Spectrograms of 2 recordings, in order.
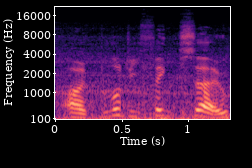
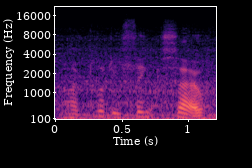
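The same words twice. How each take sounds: First: "I bloody think so" said loud with a falling end; loud and sure, "I bloody think so" ending down. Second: "I bloody think so" said much softer, stress on "bloody"; hushed "I bloody think so" with "bloody" pressed; quiet. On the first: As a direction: punch out "I bloody think so" with full voice. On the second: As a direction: drop to a soft "I bloody think so", leaning on "bloody". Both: Shown as a demonstration.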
